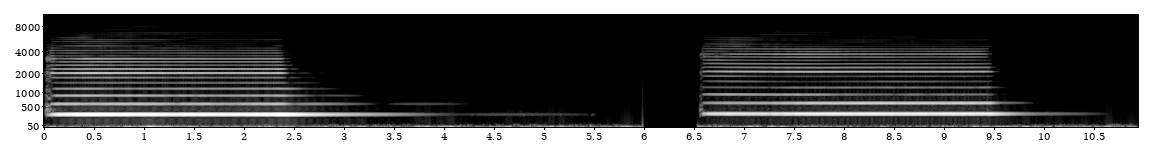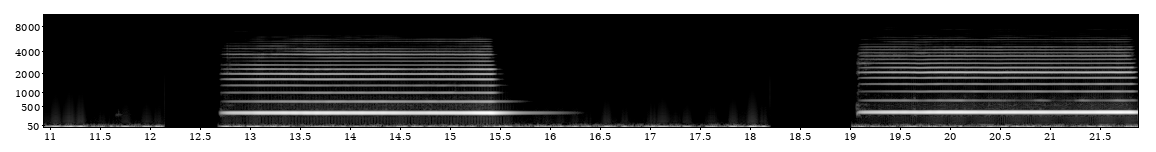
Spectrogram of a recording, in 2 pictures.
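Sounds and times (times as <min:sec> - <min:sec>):
violin bowed mezzo forte on the D string: 0:00.0 - 0:04.6, 0:06.6 - 0:10.5, 0:12.7 - 0:16.3, 0:19.1 - 0:21.8.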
